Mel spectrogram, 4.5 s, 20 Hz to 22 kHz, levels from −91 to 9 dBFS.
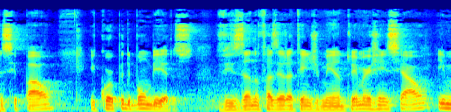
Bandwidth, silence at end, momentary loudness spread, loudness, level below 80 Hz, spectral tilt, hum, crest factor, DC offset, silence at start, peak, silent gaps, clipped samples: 16.5 kHz; 0 s; 8 LU; -17 LUFS; -38 dBFS; -4.5 dB/octave; none; 16 dB; under 0.1%; 0 s; -2 dBFS; none; under 0.1%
